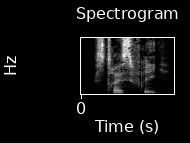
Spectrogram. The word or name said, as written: stressfri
